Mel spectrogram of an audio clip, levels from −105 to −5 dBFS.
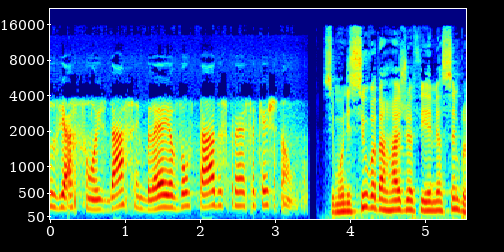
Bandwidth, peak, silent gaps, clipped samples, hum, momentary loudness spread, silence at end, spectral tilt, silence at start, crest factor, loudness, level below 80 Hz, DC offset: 16 kHz; -2 dBFS; 3.45-3.54 s; under 0.1%; none; 8 LU; 0 s; -5 dB/octave; 0 s; 16 dB; -17 LUFS; -56 dBFS; under 0.1%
